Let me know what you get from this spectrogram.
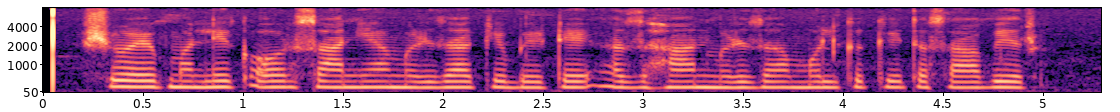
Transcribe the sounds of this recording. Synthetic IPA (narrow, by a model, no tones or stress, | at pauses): ʃoeːbmɐlɪkɔːɾsaːnijamɪɾzakebeːʈeʔɐzɦaːnmɪɾzamʊlkːet̪ɐsaːʋiːɾ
